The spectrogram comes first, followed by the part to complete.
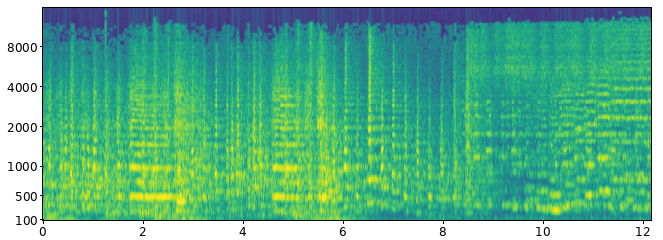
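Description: Youth symphony orchestra playing a modern classical concert piece in sustained chords; about two-thirds of the way through it grows quieter and the texture changes.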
